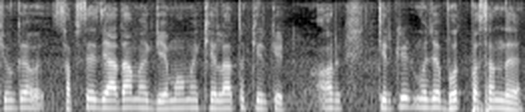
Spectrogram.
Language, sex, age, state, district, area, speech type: Urdu, male, 18-30, Telangana, Hyderabad, urban, spontaneous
